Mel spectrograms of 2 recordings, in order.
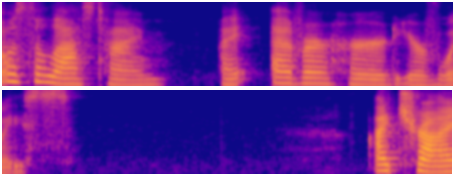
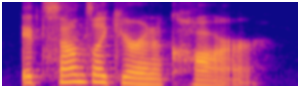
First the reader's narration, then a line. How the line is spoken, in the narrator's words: you said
